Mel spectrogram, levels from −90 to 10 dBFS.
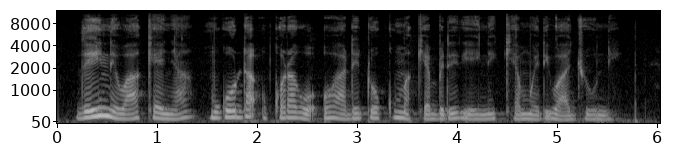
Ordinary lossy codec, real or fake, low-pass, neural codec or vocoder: none; real; 10.8 kHz; none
